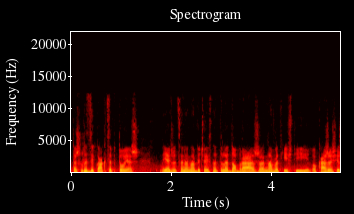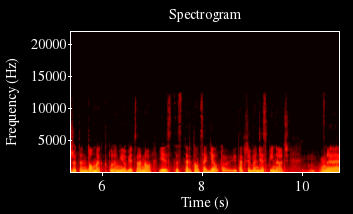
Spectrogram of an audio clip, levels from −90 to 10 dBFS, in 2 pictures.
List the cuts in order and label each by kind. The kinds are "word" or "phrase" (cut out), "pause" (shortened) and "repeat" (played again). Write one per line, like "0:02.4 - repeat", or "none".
0:02.0 - word
0:07.1 - pause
